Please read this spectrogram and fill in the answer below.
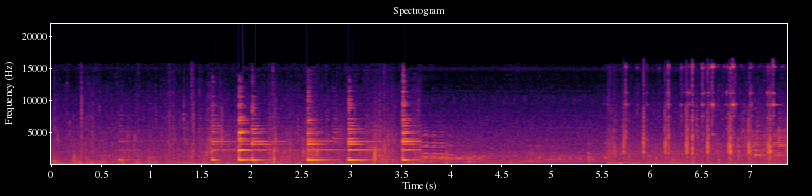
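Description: Goats and sheep calling with a run of short, high bleats, the last one falling away. Near the end come light patters and clicks as drained rice is tipped into a pot of water.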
